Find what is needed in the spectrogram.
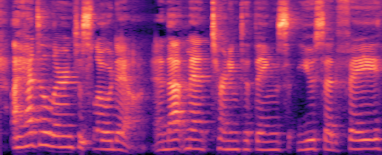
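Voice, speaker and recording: Over noticeable background noise, a woman speaks at a very slow pace with hardly any pauses, a medium pitch and ordinary pitch variation. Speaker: fitness and well-being coach, interviewer. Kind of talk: interview on video call. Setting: video call.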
